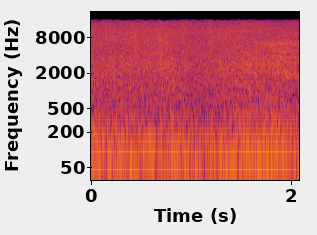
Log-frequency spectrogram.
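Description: Strong gusting wind buffeting the phone's microphone: a steady low rumble with a hiss over it.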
